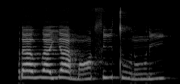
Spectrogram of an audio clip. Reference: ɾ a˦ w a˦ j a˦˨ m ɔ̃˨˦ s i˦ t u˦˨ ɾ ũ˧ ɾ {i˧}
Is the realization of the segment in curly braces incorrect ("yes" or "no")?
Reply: yes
